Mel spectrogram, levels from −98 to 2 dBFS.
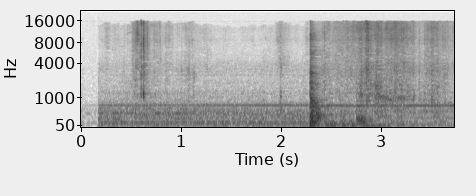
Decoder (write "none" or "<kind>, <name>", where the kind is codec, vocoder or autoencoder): vocoder, BigVGAN v2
